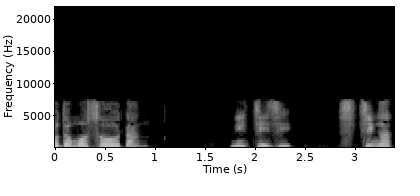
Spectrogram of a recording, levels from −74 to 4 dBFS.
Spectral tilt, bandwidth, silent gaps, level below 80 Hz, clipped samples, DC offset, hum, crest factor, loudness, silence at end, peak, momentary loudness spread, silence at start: -4 dB/octave; 7.8 kHz; none; -60 dBFS; under 0.1%; under 0.1%; none; 16 dB; -24 LUFS; 0.05 s; -8 dBFS; 17 LU; 0 s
